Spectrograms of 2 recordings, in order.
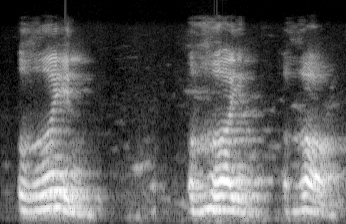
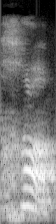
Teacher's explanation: Makhrajnya sama. Kha sama ghain yaitu di tenggorokan yang paling atas.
